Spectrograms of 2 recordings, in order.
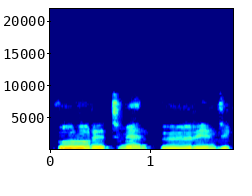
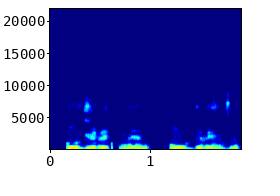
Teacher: G'ning bu yerdagi vazifasi o'zidan oldingi unlikni, ya'ni o'zidan oldin kelayotgan unlikni biroz cho'zib o'qish bilan, o'ni cho'zib o'qish. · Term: G tushib qoladi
